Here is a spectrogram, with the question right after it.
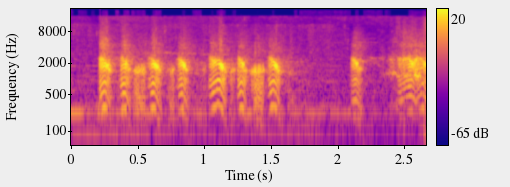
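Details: Vervet monkey alarm call specific to a leopard: a fast run of harsh, barking calls, then a brief pause and more barks; the troop flees into trees.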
